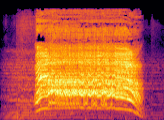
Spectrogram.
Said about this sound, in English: That's the opposite of a guttural. Yeah, that's a scream in agony, everybody.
